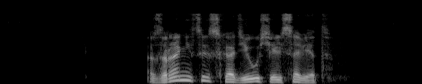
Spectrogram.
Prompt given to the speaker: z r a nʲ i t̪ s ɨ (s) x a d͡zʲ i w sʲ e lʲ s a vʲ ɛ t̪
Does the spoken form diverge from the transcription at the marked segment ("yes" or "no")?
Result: no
